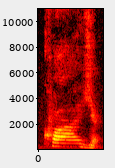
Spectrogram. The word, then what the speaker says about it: quiet: Quiet is two syllables. The second syllable sounds exactly like the word yet. Yet. Repeat. Now add the first syllable. Quiet. Quiet.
